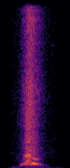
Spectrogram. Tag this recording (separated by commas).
swish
